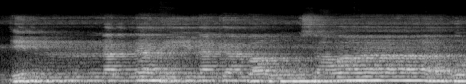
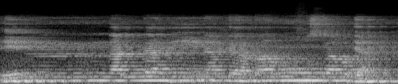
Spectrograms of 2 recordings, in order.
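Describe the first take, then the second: First: The vowel in 'sawa' is held long. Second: The vowel in 'sawa' is cut short. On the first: The speaker calls it right. "panjangnya tiga alif, harkatnya lima" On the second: The speaker calls it wrong. "tak boleh"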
